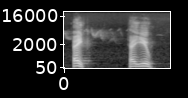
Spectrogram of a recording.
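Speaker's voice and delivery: calling out loudly. A player calls out to a figure in the darkness, shouting. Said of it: "You're going to shout".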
